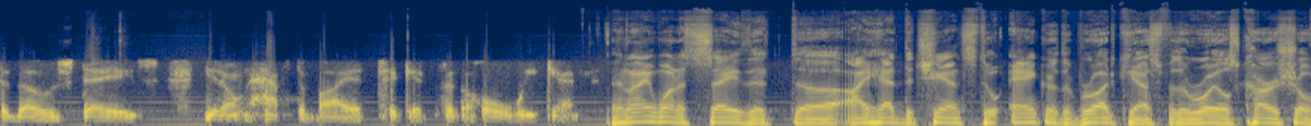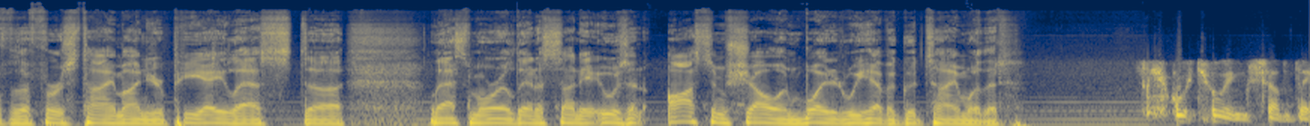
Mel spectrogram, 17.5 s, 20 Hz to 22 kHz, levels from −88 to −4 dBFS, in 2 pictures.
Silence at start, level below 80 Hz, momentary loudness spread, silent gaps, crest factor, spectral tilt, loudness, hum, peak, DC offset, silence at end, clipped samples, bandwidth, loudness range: 0 s; -32 dBFS; 5 LU; none; 14 dB; -4.5 dB/octave; -19 LUFS; none; -4 dBFS; under 0.1%; 0 s; under 0.1%; 17 kHz; 2 LU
